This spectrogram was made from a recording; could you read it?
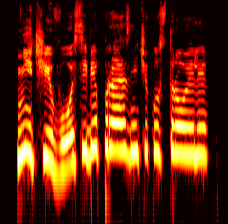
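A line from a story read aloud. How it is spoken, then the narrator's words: Exclaiming. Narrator (Russian): воскликнула Кристина Красильникова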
